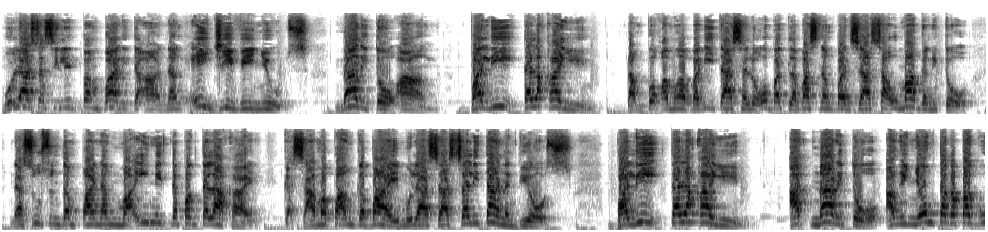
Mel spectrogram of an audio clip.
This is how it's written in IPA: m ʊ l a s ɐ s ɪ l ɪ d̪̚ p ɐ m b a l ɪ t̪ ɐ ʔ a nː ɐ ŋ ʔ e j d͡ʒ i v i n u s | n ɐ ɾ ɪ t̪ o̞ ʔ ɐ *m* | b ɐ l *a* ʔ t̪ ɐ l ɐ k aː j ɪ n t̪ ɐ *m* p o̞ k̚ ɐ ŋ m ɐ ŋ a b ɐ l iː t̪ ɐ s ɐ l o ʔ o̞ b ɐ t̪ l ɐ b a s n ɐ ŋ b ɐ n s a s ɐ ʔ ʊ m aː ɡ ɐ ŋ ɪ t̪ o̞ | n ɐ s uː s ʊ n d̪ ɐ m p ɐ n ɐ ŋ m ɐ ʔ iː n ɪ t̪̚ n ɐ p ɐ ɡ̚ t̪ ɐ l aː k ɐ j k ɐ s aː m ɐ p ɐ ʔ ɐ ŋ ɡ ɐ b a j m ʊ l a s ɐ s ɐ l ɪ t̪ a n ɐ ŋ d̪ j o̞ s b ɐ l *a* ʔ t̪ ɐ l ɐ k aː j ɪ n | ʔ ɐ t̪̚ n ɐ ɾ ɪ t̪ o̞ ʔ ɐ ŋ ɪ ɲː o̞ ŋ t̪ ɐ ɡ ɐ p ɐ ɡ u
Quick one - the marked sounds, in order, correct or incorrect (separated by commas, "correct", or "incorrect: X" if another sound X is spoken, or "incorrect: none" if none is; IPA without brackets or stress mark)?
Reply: incorrect: ŋ, incorrect: i, correct, incorrect: i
